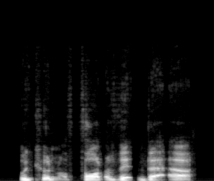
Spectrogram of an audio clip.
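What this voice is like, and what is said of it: Bad put-on British accent. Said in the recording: “It's my bad British accent.”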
